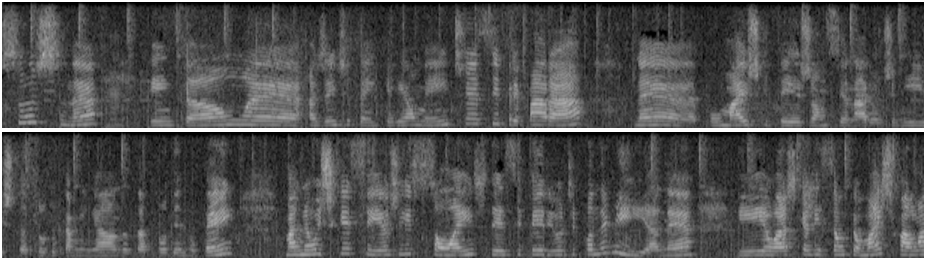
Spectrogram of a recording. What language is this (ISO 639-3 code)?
por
